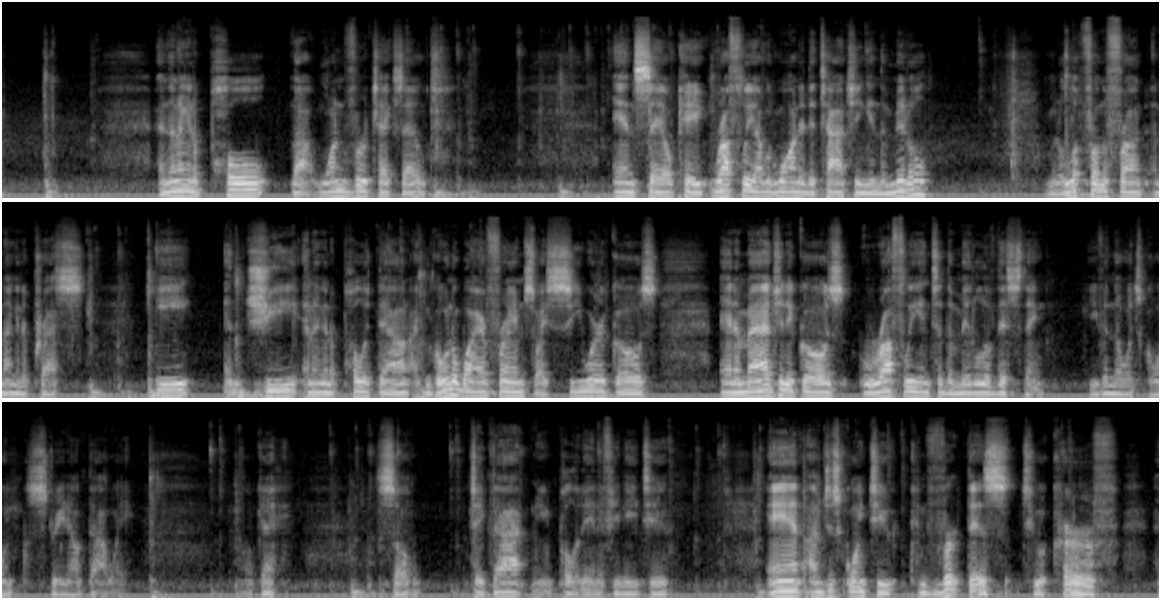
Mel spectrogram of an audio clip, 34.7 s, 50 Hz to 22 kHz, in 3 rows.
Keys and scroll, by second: 0.4 KP_7, 10.6 KP_1, 13.0 e, 13.9 g, 15.7 z, 17.5 g, 24.6 z, 31.2 Tab.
